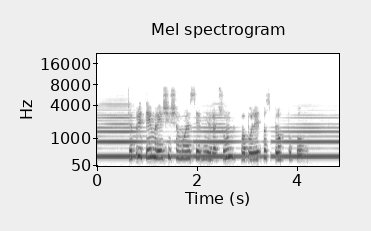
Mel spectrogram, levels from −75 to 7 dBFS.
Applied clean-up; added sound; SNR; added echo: neural mask model RNNoise.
